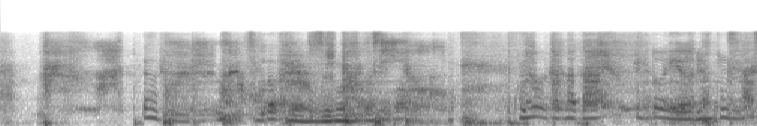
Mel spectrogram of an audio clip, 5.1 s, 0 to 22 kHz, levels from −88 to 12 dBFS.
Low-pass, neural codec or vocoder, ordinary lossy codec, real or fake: none; codec, 16 kHz, 0.8 kbps, ZipCodec; none; fake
